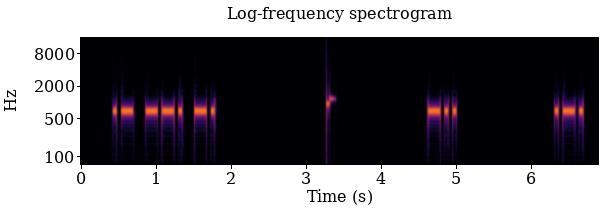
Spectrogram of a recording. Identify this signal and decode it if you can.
Morse code, heard as a keyed tone, about 23 wpm, spaced as for 12 wpm, 690 Hz. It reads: AGN DR
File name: Top 90 QSO Elements - 8x Character Spacing - 22wpm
